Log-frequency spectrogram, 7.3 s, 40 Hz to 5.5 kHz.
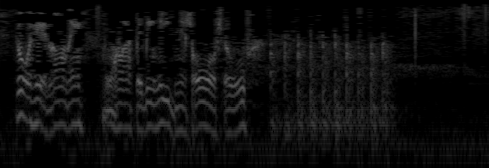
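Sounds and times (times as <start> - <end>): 
speech: 0.2 - 4.3
tapping knock on a door: 4.0 - 6.0.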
